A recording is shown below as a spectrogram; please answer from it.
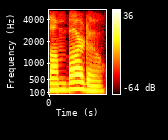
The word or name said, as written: Lombardo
